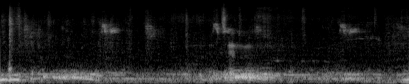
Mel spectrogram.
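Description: Several old-breed pigeons coo indoors at home, a continuous low, throaty warble rolling on and off nearby, with a few faint chirps above it and no one speaking.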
